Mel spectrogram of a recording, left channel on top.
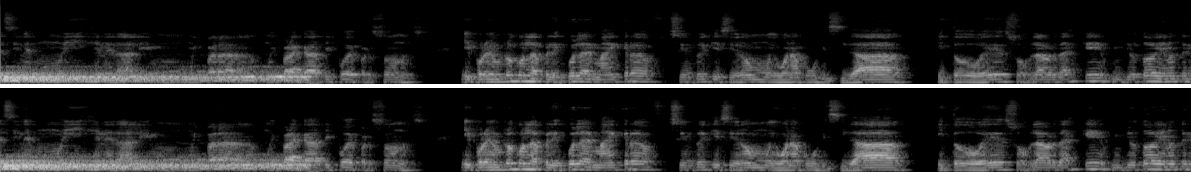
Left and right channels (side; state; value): both; normal; correlation 0.40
